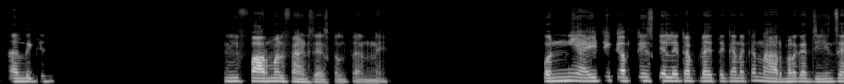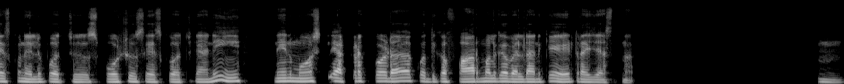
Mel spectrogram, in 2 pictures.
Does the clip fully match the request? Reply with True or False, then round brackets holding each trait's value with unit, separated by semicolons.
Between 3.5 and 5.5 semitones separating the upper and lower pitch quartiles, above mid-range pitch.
False (3.8 semitones; 135 Hz)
